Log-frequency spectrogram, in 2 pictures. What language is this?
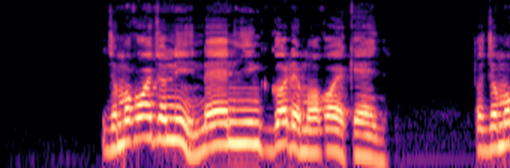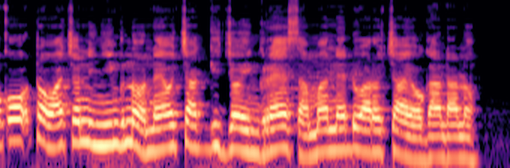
Luo (Kenya and Tanzania)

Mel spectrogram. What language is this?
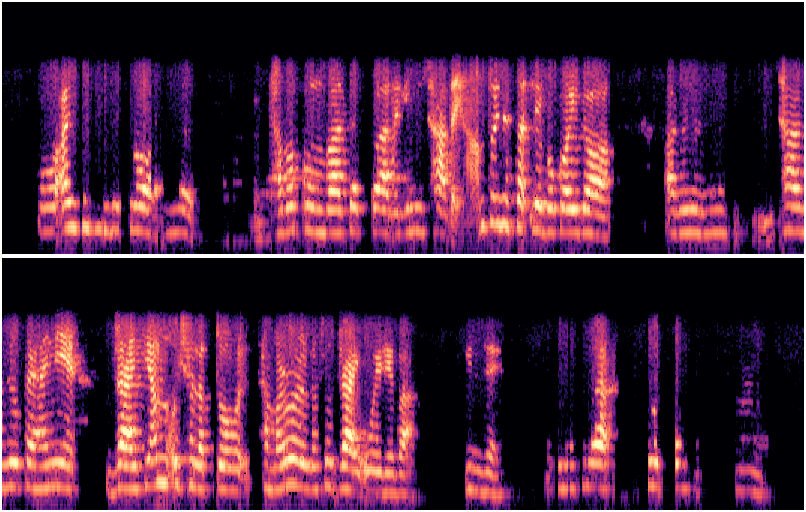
Manipuri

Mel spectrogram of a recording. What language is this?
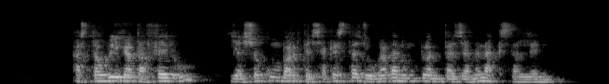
Catalan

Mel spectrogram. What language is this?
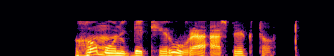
Esperanto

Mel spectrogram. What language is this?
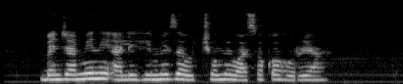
Swahili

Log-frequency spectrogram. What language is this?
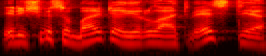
Lithuanian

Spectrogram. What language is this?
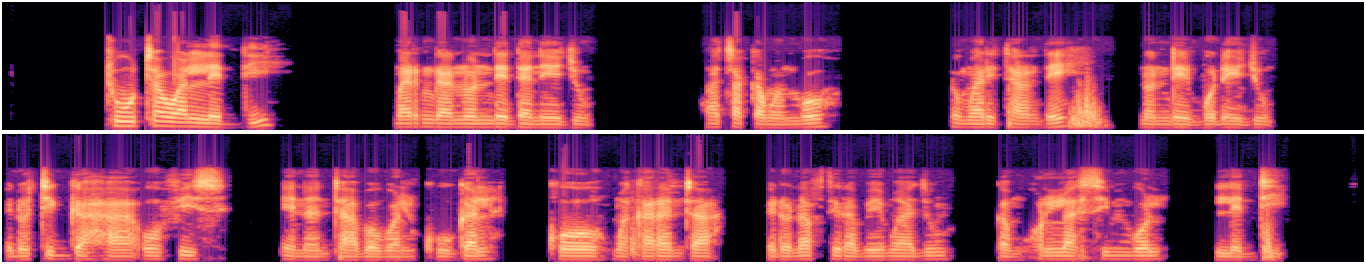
Fula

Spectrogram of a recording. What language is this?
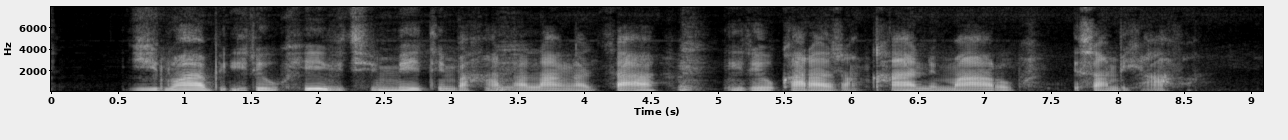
Masikoro Malagasy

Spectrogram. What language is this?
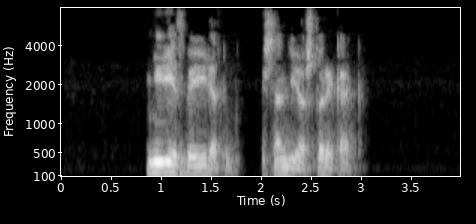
Basque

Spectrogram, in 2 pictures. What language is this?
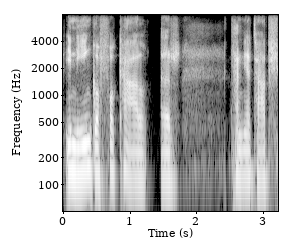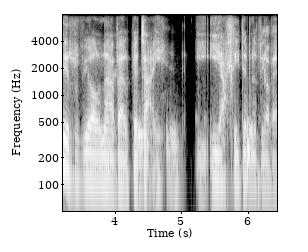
Welsh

